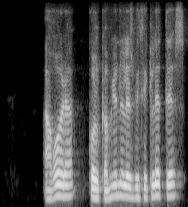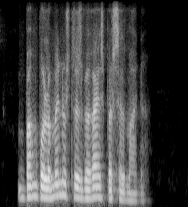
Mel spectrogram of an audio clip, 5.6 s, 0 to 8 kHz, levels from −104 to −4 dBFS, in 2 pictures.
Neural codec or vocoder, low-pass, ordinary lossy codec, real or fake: none; 7.2 kHz; Opus, 16 kbps; real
